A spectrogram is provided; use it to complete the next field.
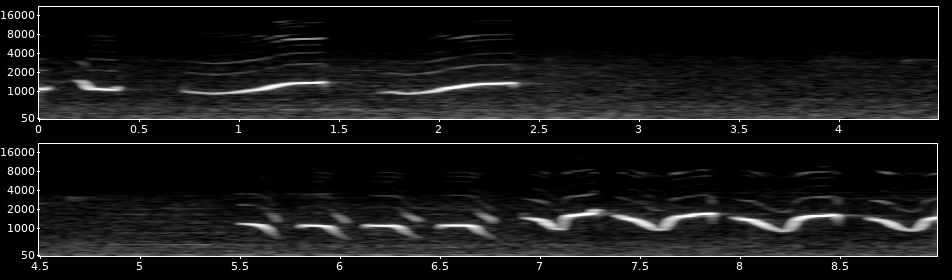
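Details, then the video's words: Black-throated laughingthrush singing a many-voiced wild song: three rising whistled slurs, a quiet gap, then a rapid burst of short whistled notes swooping up and down, delivered several per second. "Khướu bạc má hót GIỌNG RỪNG CỰC HAY"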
